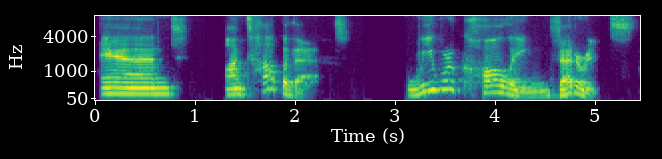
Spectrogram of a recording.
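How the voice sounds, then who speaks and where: Higher-voiced man telling stories animatedly. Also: takes it slowly. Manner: animated, emphatic storyteller who acts out quotes. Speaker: coach, podcast guest. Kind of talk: conversational storytelling. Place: podcast interview.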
